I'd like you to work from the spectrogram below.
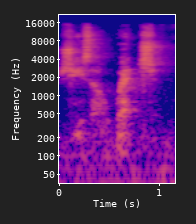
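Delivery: secretive, breathy, hushed leaning-in whisper. Retelling how a man leans over about the dwarf lady, retelling a whisper. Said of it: "He leans over and whispers and goes".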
